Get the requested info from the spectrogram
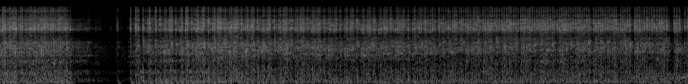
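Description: Hot rod engine sound effect running rough and loud; it drops out briefly about a second in, then runs on steadily.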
